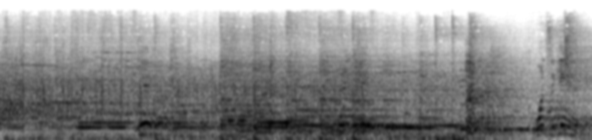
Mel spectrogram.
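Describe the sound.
An audience claps and cheers in a steady, dense wash of applause lasting several seconds, with crowd voices and some sustained musical tones mixed underneath.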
